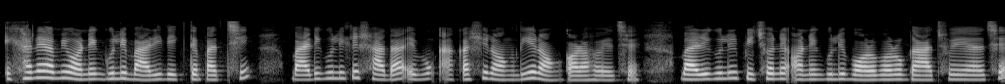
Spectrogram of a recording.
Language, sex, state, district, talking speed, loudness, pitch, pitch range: Bengali, female, West Bengal, Dakshin Dinajpur, 135 wpm, -16 LUFS, 235 Hz, 220-260 Hz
